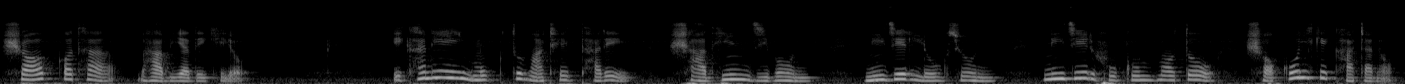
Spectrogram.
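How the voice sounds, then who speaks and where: A woman's voice: medium pitch, lively intonation, slow, pauses often, warm tone, highs cut off. A woman reading a literary short story as an audiobook narrator, in a scripted narration style.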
